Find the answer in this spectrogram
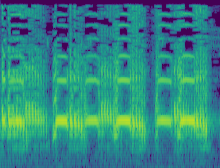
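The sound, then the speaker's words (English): Cranes at a wildlife refuge in the high desert along the Rio Grande, where they winter after returning each November from nesting grounds in the northern Rockies and Dakotas, call loudly in four rolling, rattling bursts, their harsh, bugling voices rising and falling with short pauses in between. No one speaks. “The cranes here return each November from nesting grounds in the northern Rockies and Dakotas, just in time for the annual Festival of the Cranes.”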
